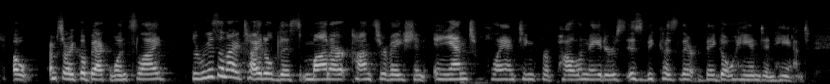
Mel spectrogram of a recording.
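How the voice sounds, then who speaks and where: An American accent at a moderate pace, with hardly any pauses and ordinary pitch variation. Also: woman, fairly high pitch for a woman. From metropolitan Detroit. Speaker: master gardener. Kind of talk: presentation talk. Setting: club meeting, in person and on video call.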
